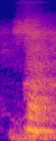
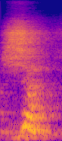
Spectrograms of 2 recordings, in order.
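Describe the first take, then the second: First: The sh sound has little spreading air. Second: The sh sound has strong, spreading air. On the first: The speaker calls it wrong. "ayamnya malah nggak pergi" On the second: The speaker calls it right. "angin itu berhembus kuat seluruh mulut"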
